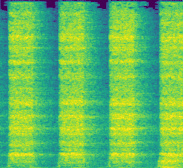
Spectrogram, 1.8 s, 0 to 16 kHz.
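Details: Rapid, even hissing gas bursts at about 120 per minute from a Paravent high-frequency jet ventilator with multi-jet generator (usually number 10), delivered noninvasively through a soft-edged transparent face mask; high-frequency jet ventilation via face mask.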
